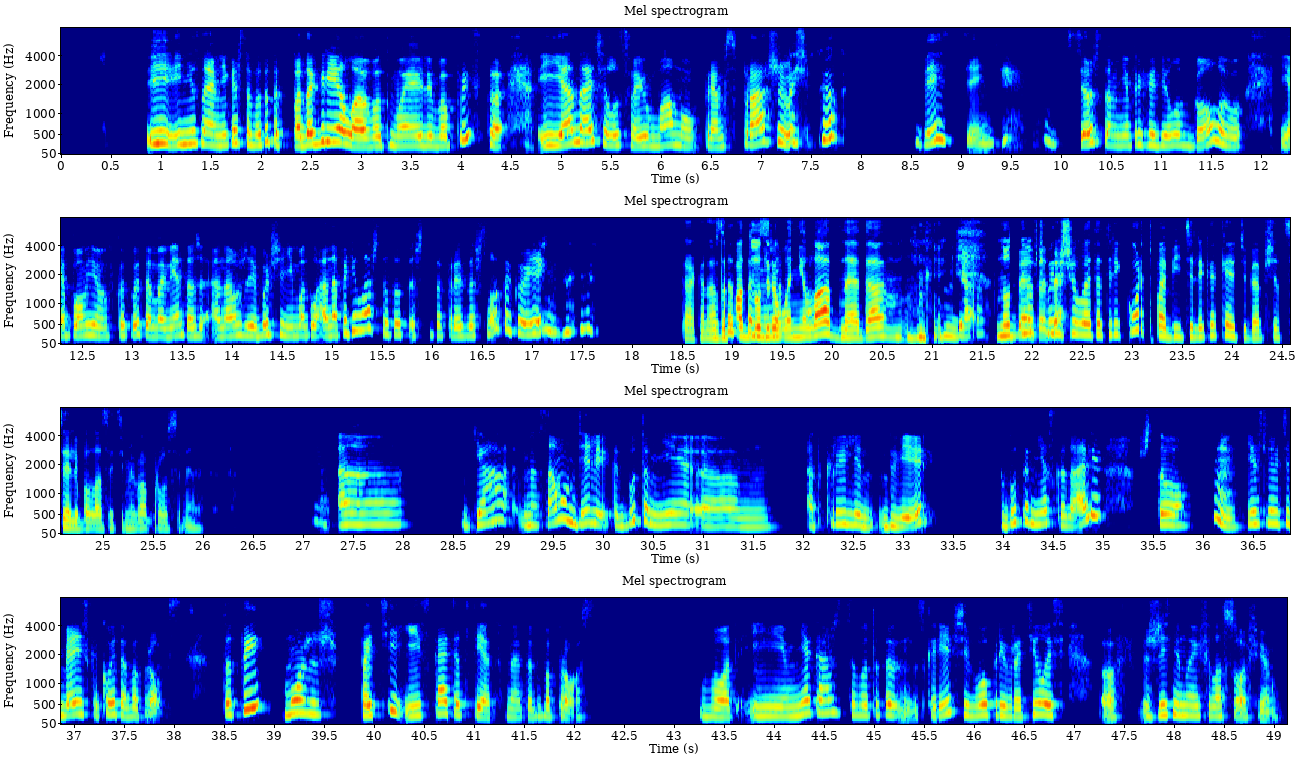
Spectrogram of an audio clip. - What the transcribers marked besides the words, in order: laughing while speaking: "спрашивать"; laugh; chuckle; other background noise
- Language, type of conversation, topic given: Russian, podcast, Что вдохновляет тебя на новые проекты?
